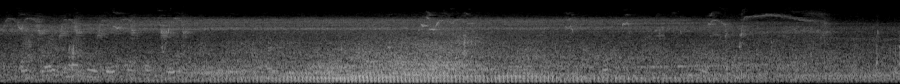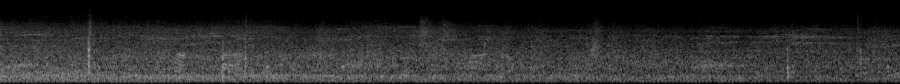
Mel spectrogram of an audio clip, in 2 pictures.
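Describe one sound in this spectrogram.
A baby monkey squeals nearby.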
